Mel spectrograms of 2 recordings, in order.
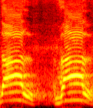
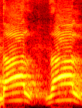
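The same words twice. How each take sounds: No difference in how they are said.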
